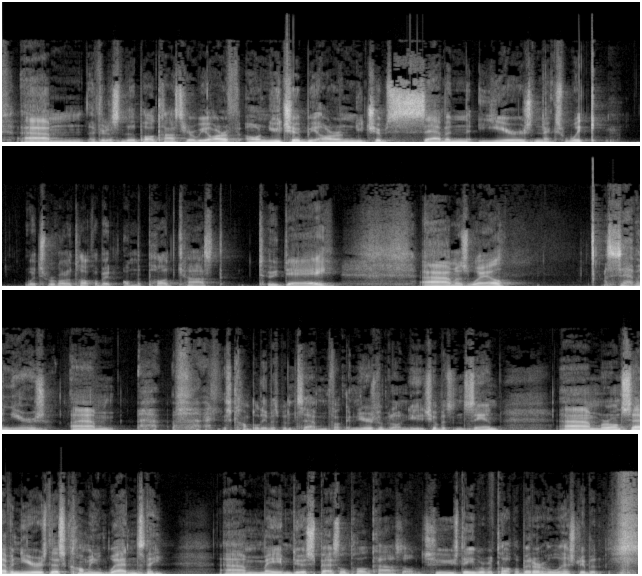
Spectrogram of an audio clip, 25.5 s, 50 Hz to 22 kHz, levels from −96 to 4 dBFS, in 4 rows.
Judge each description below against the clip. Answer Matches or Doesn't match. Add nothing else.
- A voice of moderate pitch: Doesn't match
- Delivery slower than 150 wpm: Doesn't match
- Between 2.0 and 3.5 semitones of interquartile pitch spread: Matches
